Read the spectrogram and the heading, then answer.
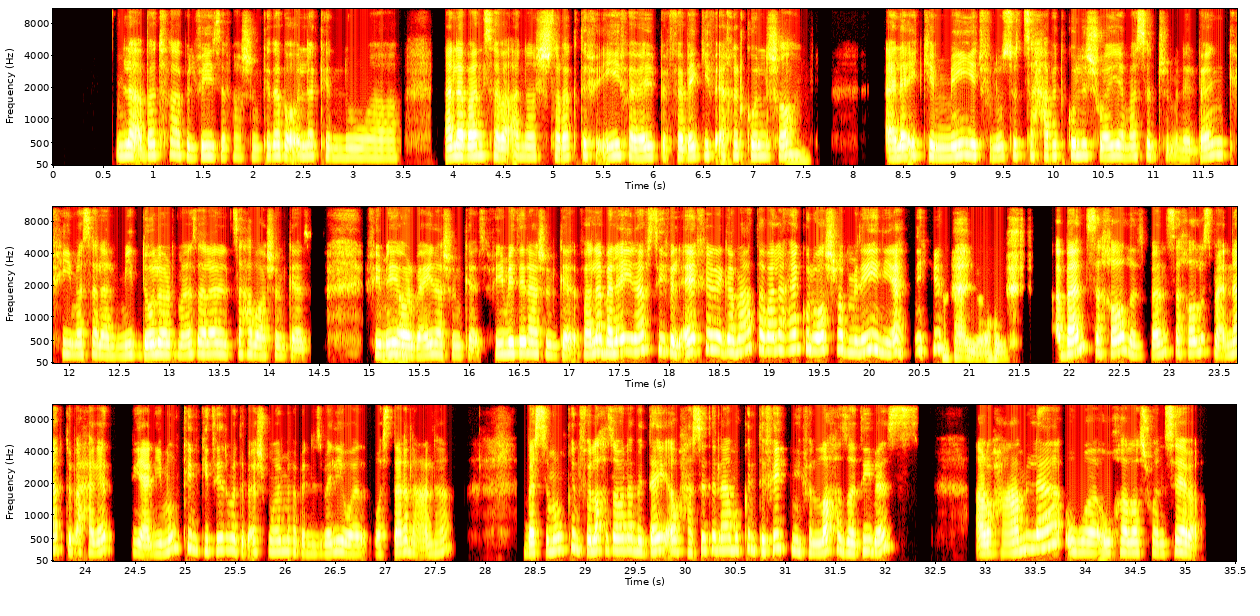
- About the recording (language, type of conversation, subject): Arabic, advice, إزاي مشاعري بتأثر على قراراتي المالية؟
- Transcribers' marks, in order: in English: "ماسج"; unintelligible speech; laughing while speaking: "أيوه"; laughing while speaking: "يعني"; laugh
